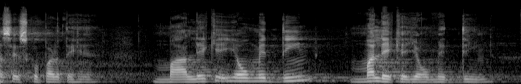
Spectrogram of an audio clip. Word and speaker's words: مالک: فقہا جس کے جواز پر مطمئن ہے وہ مالک ہے، کہ مالک یوم الدین پڑھیں، ملک نہ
